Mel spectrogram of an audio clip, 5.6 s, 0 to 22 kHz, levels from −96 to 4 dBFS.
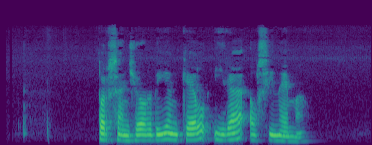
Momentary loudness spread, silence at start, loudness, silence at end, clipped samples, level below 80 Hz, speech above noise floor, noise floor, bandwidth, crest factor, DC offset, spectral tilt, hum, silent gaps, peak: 8 LU; 1.5 s; -27 LUFS; 1.05 s; under 0.1%; -84 dBFS; 42 dB; -68 dBFS; 10.5 kHz; 20 dB; under 0.1%; -5.5 dB/octave; none; none; -8 dBFS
